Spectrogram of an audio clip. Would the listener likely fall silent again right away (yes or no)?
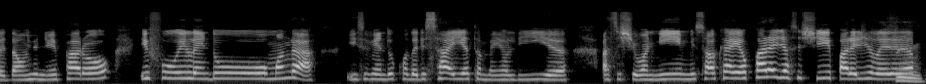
yes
